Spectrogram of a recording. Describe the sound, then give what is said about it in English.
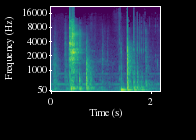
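A twenty-sided die rolled on a table during a tabletop role-playing game, giving two bursts of clattering taps and short tumbling rattles that die away, with no talk. “Roll a d20.”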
